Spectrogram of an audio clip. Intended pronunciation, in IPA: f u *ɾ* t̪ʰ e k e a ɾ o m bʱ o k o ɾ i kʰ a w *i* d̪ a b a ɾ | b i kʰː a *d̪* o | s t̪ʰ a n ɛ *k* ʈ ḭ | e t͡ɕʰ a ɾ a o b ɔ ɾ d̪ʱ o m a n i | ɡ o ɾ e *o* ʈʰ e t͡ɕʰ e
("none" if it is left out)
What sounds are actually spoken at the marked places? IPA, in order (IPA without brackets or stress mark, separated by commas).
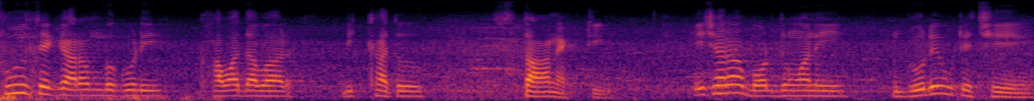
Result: l, a, t̪, k, u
